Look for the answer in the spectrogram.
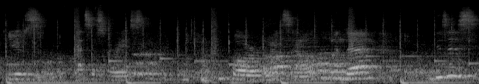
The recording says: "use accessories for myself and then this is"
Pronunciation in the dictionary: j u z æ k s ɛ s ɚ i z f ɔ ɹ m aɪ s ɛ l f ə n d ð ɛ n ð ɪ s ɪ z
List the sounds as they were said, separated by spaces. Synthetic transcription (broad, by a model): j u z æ s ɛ s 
